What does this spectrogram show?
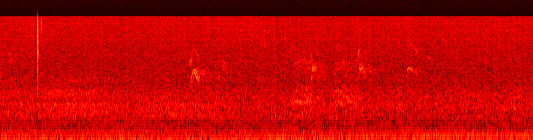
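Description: A few faint, short bird chirps scattered over a steady low outdoor rumble, with one sharp tick about half a second in.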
